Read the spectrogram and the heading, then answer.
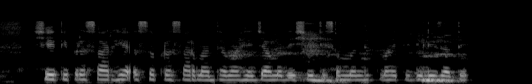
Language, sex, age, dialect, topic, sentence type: Marathi, male, 18-24, Northern Konkan, agriculture, statement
